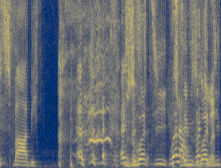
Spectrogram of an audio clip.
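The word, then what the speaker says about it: Mswati: Swabi, je sais pas bien prononcer. M. Swabi. Zwati, voilà, Zwati 3.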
